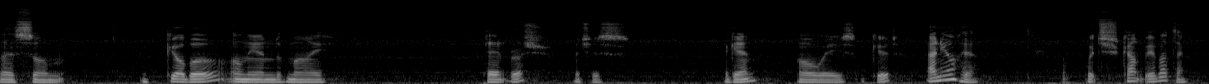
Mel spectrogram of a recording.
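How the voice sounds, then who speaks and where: With a British accent, a man speaks at a very slow pace and a medium pitch, with ordinary pitch variation. Long, frequent pauses break up his speech. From Britain. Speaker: miniature painting livestreamer. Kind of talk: casual livestream chat while painting. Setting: live stream with webcam. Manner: hesitant, filler-heavy.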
